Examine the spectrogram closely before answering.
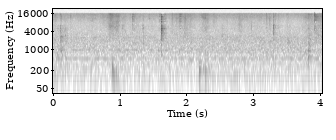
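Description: A few faint, sharp clicks and taps of metal parts being handled as the already-loosened cap is worked off a motocross fork leg at the bench.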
